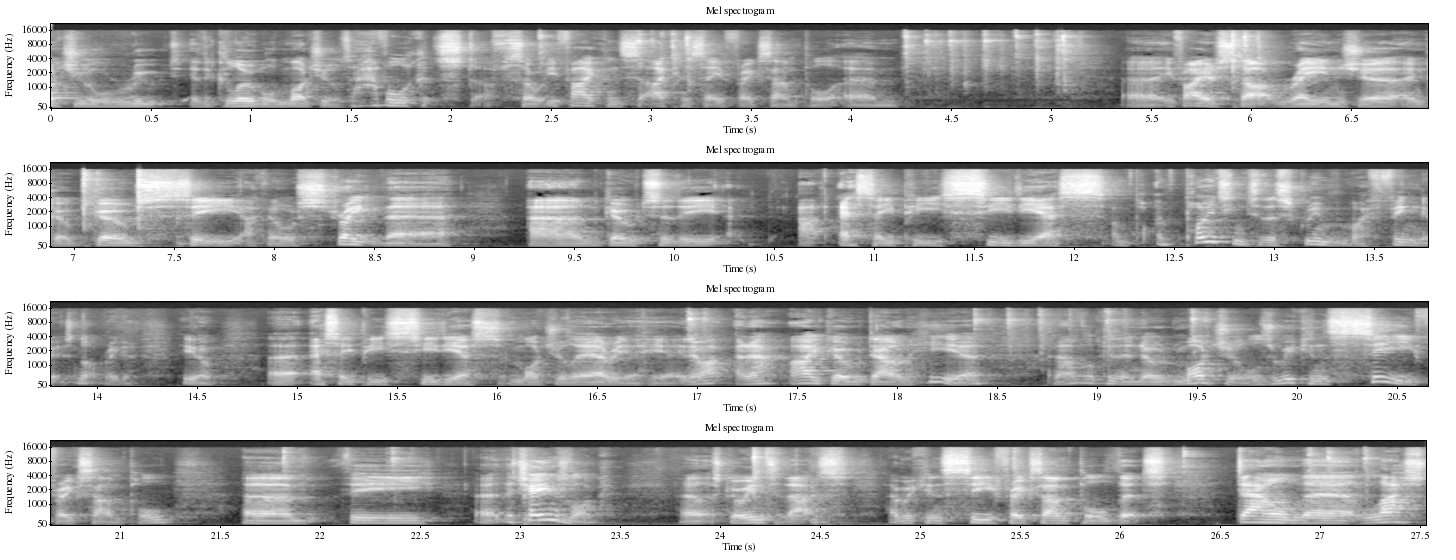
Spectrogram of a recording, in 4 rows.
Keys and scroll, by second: 2.8-7.2 typing, 16.8 typing, 18.0-19.8 typing, 21.7-22.2 typing, 27.1-27.5 typing.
